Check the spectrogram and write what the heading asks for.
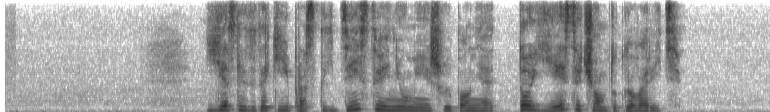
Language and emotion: Russian, angry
